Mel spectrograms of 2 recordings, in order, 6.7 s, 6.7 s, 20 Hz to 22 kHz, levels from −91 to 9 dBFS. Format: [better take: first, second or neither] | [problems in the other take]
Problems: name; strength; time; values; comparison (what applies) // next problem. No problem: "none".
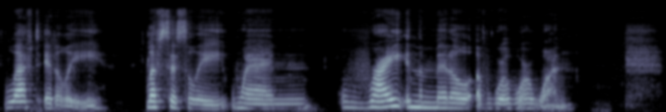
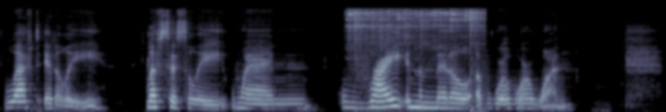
first | jangling keys; loud; from 3.5 to 5 s; peak 2 dB above the speech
